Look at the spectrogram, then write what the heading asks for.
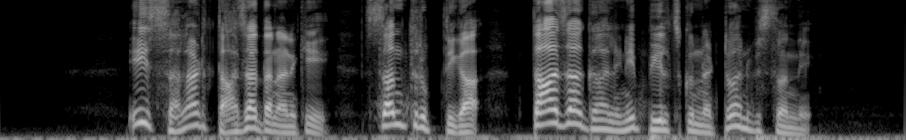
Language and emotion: Telugu, happy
